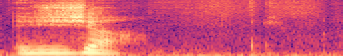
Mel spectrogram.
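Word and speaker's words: ژ: It is ja. Ja. Like French ja. Like je m'appelle. Je m'appelle Sara. So ja. Like in English, pleasure or treasure or television, like ja.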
